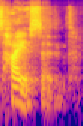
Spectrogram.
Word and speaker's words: hyacinth: Hyacinth.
